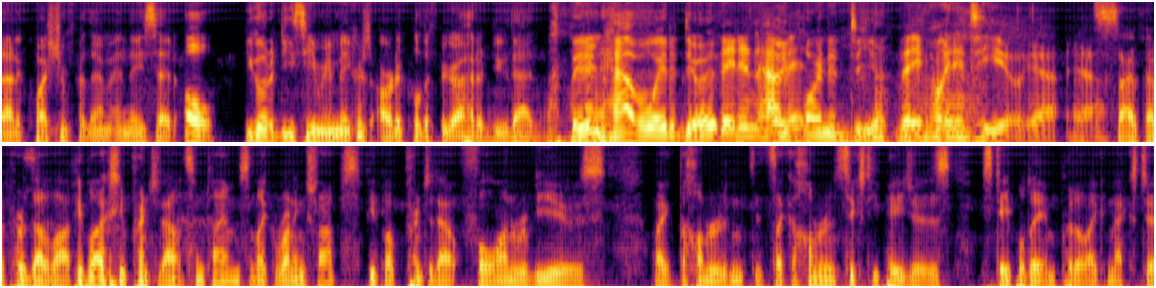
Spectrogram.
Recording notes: Episode 219 of the Ask a Cycling Coach Podcast is live from Eurobike!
